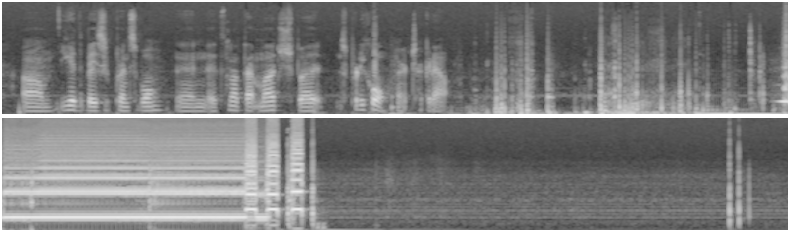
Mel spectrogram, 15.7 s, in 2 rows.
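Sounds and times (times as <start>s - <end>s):
faint hum: 0.0s - 15.7s
speech: 0.2s - 4.8s
Proctor telephone line test set multi-tone signal in an open-line test: 7.7s - 11.1s
Proctor telephone line test set clicks: 15.1s - 15.4s.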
